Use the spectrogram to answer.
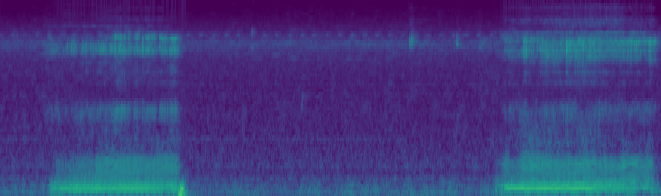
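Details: Sleeping Shih Tzu puppy snoring, possibly dreaming: long, buzzing snores with a wavering pitch, separated by a quiet pause.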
